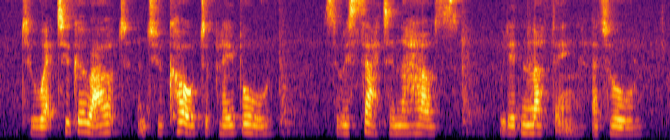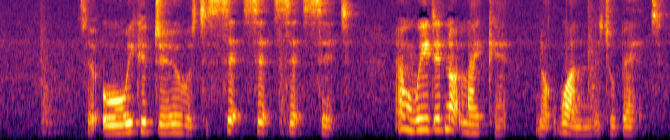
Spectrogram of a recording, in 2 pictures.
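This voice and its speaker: A woman with an English accent at a fairly slow pace amid noticeable background noise. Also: fairly low pitch for a woman, ordinary pitch variation. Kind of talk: children's picture-book read-aloud.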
